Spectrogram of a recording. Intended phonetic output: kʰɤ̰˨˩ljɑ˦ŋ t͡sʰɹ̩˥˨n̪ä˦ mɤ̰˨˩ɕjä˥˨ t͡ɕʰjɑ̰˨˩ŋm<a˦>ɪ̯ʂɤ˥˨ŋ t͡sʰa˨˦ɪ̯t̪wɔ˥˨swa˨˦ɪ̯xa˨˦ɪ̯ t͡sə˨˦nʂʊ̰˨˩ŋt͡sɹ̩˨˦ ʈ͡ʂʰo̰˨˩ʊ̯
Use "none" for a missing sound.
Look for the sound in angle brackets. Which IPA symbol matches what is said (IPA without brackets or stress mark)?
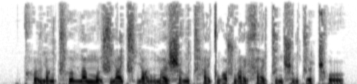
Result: a˥˨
